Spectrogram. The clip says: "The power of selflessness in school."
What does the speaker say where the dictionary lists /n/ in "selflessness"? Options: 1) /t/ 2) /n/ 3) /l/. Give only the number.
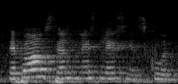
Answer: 3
